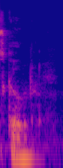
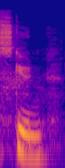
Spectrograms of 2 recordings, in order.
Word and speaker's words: Scone: Not Scone. – No. Skoon is spelt S-C-O-N-E. Like the baked good, but it's not pronounced that way. It's pronounced Skoon.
